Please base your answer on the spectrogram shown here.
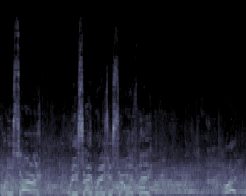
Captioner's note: crowd chatter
